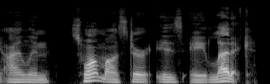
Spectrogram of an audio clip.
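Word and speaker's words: letiche: It's L-E-T-I-C-H-E. I would have said like Letich or something, but it's okay. Letic.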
